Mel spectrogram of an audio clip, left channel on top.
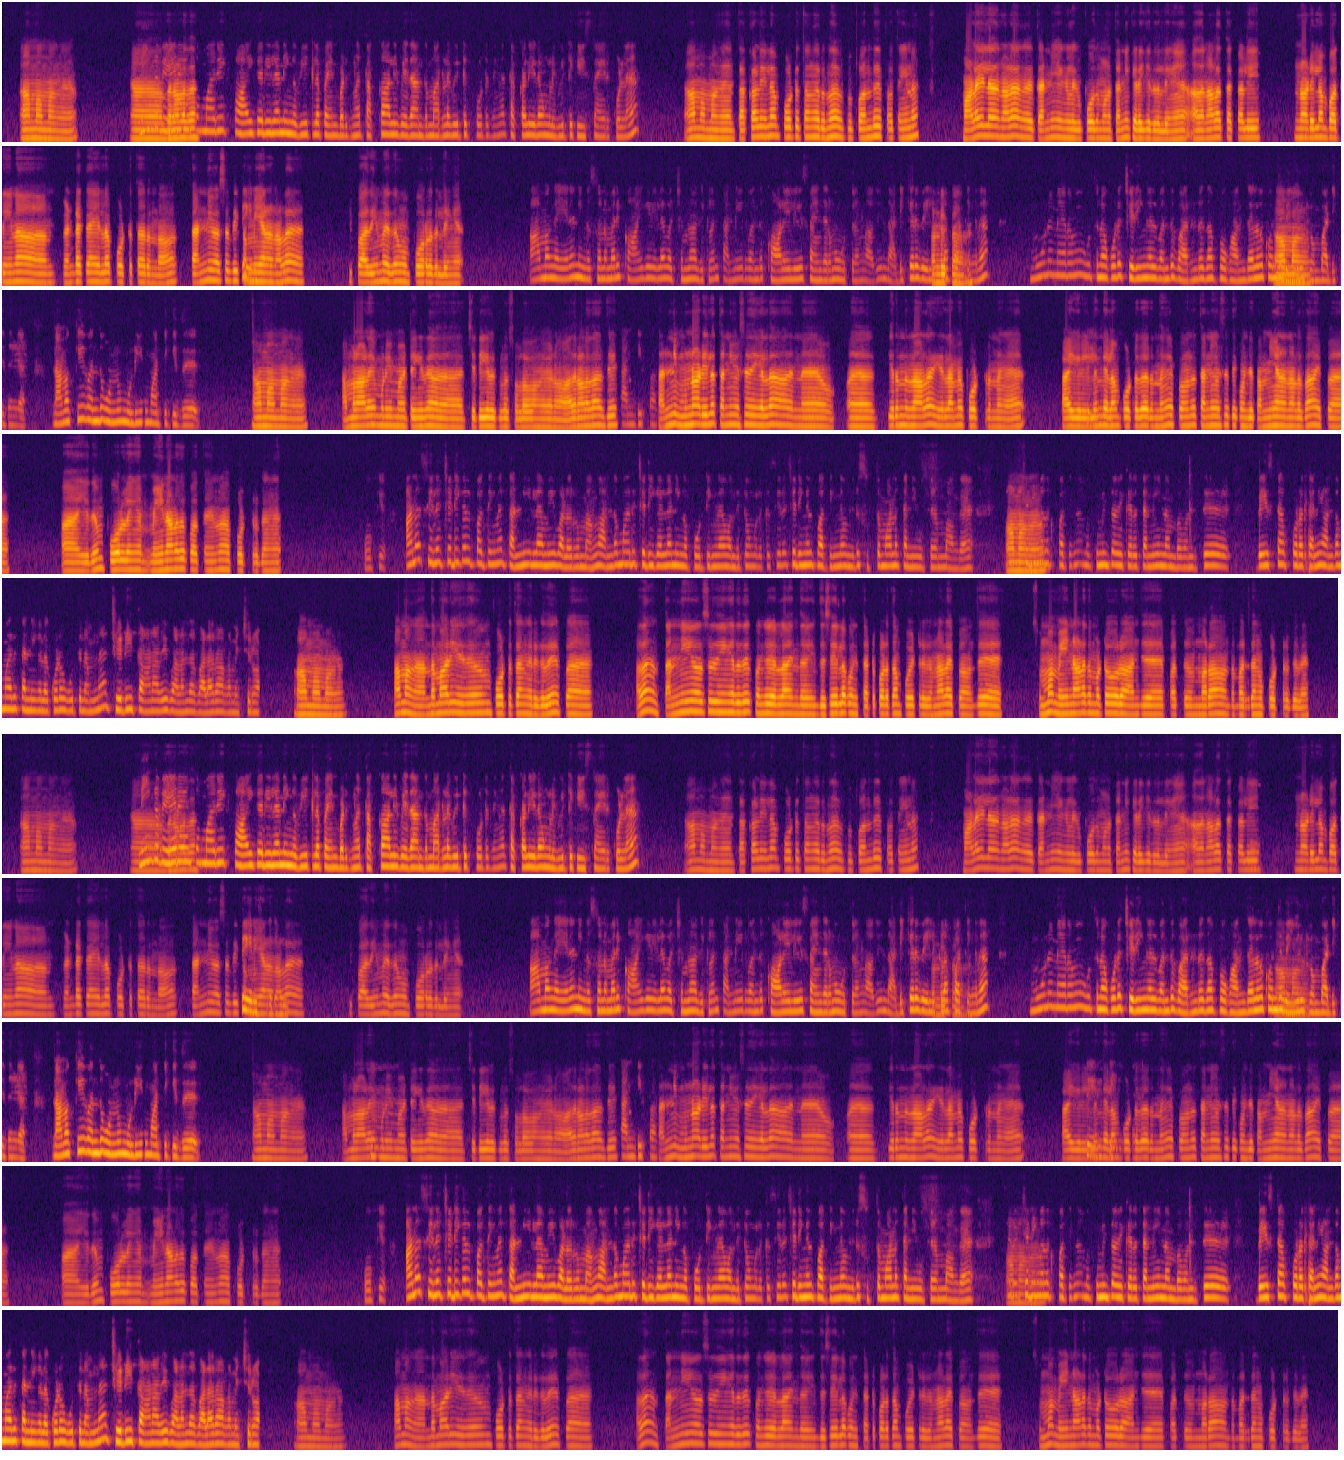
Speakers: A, on the left; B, on the right.
A: ஆமாமாங்க ஆ
B: நீங்க
A: அதனாலதா
B: வேற எந்த மாரி காய் கறி எல்லா நீங்க வீட்ல பயன்படித்த தக்காளி வெத அந்த மாரி எல்லா வீட்டுக்கு போட்டுருதிங்கன்னா தக்காளி எல்லா உங்க வீட்டுக்கு யூஸ் ஆயிருக்குல்ல
A: ஆமா ஆமாங்க தக்காளி எல்லா போட்டு தாங்க இருந்தோ இப்ப வந்து பாத்தீங்கன்னா மழை இல்லாததுனால அங்க தண்ணி எங்களுக்கு போதுமான தண்ணி கெடைக்கிறது இல்லிங்க அதனால தக்காளி
B: ஓ
A: முன்னாடி எல்லா பாத்தீங்கன்னா வெண்டைக்காய் எல்லா போட்டு இருந்தோ தண்ணி வச வசதி
B: சேரி
A: கம்மியானனால
B: சேரிங்க
A: இப்ப அதிகமா எதுவு போட்றது இல்லிங்க
B: ஆமாங்க ஏன்னா நீங்க சொன்ன மாரி காய்கறி எல்லா வெச்சோம்னா அதுக்கெல்லா தண்ணீர் வந்து காலையிலயு சாயந்தரமு ஊத்தனுங்களா அது இந்த அடி க்கிற வெயிலுக்கெல்லா
A: கண்டிப்பாங்க
B: பாத்தீங்கன்னா மூணு நேரமே ஊத்தினா கூட செடிகள் வந்து வறண்டுதா போகு அந்த அளவு வந்து
A: ஆமாங்க
B: வெயில் ரொம்ப அடிக்குதுங்க நமக்கே வந்து ஒண்ணு முடிய மாட்டேக்குது
A: ஆமா ஆமாங்க நம்மளாலே
B: ம்
A: முடிய மாட்டேங்குது அத செடிகளுக்குள்ள சொல்லவாங்க வேணு அதனால தா
B: கண்டிப்பா
A: தண்ணி முன்னாடி எல்லா தண்ணி வசதிகள் எல்லா நெ இருந்தனால எல்லாமே போட்டு இருந்தேங்க காய்கறில
B: சேரி
A: இருந்து எல்லாம்
B: சேரிங்க
A: போட்டுதான் இருந்தாங்க இப்ப வந்து தண்ணி வசதி கொஞ்சொ கம்மியானனால தா இப்ப ஆ எதும் போல்லீங்க மெயினானத பாத்தீங்கன்னா போட்ருக்கங்க
B: ஓகே ஆனா சில செடிகள் பாத்தீங்ன்னா தண்ணி இல்லாமே வளருமாங்க அந்த மாரி செடிகள்ல்லா நீங்க போட்டீங்ன்னா வந்துட்டு உங்களுக்கு க்கு சில செடிகள் பாத்தீங்ன்னா வந்துட்டு சுத்தமான தண்ணி ஊத்தனும்பாங்க சில
A: ஆமாங்க
B: செடிங்களுக்கு பாத்தீங்கன்னா நம்ம துணி தொவைக்கிற தண்ணி நம்ப வந்துட்டு வேஸ்டா போற தண்ணிஅந்த மாதிரி தண்ணிங்கள கூட ஊத்துனம்னா செடி தானாவே வளந்த வளர ஆரம்பிச்சி
A: ஆம்மா ம்மாங்க ஆமாங்க அந்த மாரி எதுவும் போட்டு தாங்க இருக்குது இப்ப அதாங்க தண்ணி வசதிங்கிறது கொஞ்சோ எல்லா இந்த சைடுல கொஞ்சோ தட்டுப்பாடாத்தான் போயிட்டு இருக்கிறதுனால இப்ப வந்து சும்மா மெயின் ஆனது மட்டு ஒரு அஞ்சு பத்து மரோ அந்த மாரிதாங்க போட்ருக்குது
